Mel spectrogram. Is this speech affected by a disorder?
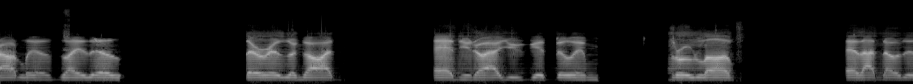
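Yes: laryngectomy, electrolarynx; larynx removed for smoking-related laryngeal cancer.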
